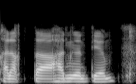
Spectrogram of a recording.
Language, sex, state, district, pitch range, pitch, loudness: Wancho, male, Arunachal Pradesh, Longding, 135-140 Hz, 135 Hz, -13 LUFS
